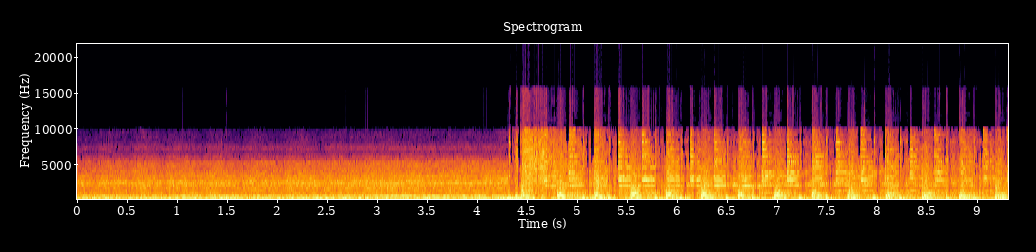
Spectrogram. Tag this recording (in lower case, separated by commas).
music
